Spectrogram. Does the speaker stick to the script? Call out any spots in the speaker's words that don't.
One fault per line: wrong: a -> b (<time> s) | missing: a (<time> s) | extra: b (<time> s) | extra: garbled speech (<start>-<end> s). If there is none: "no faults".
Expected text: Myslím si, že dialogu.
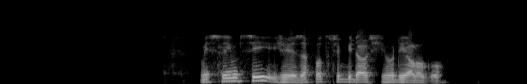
extra: je zapotřebí dalšího (2.8 s)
